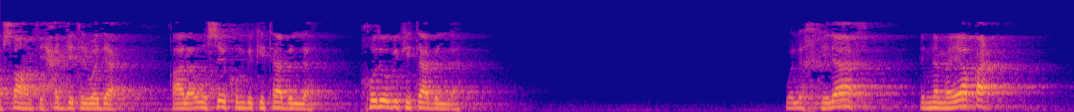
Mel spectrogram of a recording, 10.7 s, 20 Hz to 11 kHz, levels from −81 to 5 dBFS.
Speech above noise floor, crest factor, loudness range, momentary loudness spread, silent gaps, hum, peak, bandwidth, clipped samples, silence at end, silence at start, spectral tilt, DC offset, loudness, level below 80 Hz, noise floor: 46 dB; 16 dB; 9 LU; 20 LU; none; none; -4 dBFS; 5.8 kHz; under 0.1%; 0.3 s; 0 s; -11 dB/octave; under 0.1%; -20 LUFS; -58 dBFS; -65 dBFS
